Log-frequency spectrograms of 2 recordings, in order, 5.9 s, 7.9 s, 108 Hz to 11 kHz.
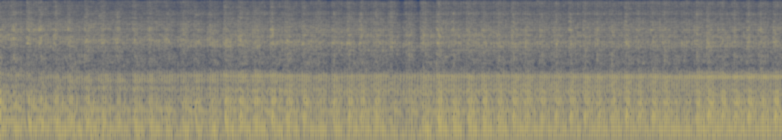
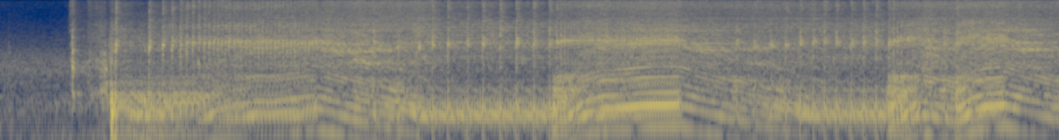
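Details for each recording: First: STIHL MS291 chainsaw with no power that won't rev; it holds a flat, strained buzz and never climbs in pitch, caused by a carbon-clogged spark arrestor screen, later burned and wire-brushed clean. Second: Stihl MS291 chainsaw that had no power and wouldn't rev, run with the carbon-plugged spark arrestor screen removed: snaps up through quick throttle blips and drops back cleanly with no bogging; clogged screen was the cause.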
